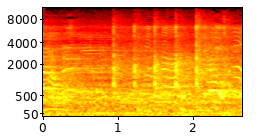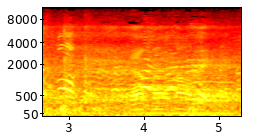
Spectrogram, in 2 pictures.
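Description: Spectators chatter in the background.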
